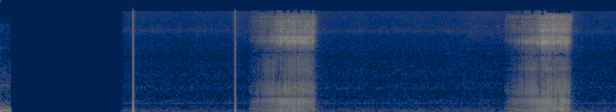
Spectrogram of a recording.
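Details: Two rough, drawn-out snores about four seconds apart over faint room hiss; a sleeping female Boxer puppy snoring remarkably loudly for her size.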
